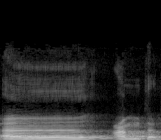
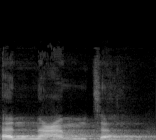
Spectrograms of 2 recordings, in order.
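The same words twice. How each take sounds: First: The n is blurred into the next sound. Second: The n is pronounced clearly and distinctly. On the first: The speaker calls it wrong. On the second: The speaker calls it right. "tapi jelas"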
